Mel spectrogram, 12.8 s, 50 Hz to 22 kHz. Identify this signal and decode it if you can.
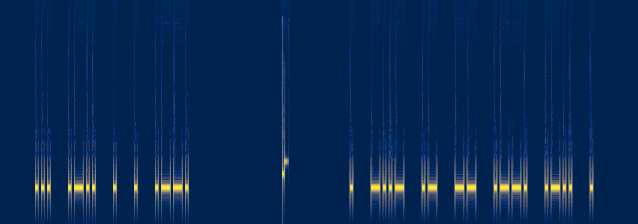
Morse code, heard as a keyed tone, about 20 wpm, spaced as for 14 wpm, 700 Hz. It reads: SLEEP EXAMPLE
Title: 2x Character Spacing - Top 500 Words - 20wpm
